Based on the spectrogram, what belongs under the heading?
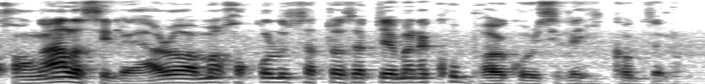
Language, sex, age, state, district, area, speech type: Assamese, male, 60+, Assam, Sonitpur, urban, spontaneous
